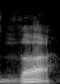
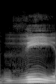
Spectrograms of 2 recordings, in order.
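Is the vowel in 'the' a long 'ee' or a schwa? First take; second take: schwa; long ee. First: The word ends in a short schwa vowel. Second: The word ends in a long 'ee' vowel. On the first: "It's a schwa sound"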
